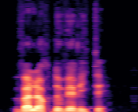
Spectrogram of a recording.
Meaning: truth value (value indicating to what extent a statement is true)
- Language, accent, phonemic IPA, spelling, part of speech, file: French, France, /va.lœʁ də ve.ʁi.te/, valeur de vérité, noun, LL-Q150 (fra)-valeur de vérité.wav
